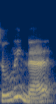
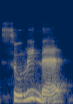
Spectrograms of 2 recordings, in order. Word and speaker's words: Zulynette: questions but sure so my name is sulinet you may call me suleinet that's how you pronounce it um i am a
